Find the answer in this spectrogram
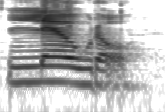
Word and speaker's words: l'euro: But it doesn't change the pronunciation. It's still l'euro. Almost as if the L's not there.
